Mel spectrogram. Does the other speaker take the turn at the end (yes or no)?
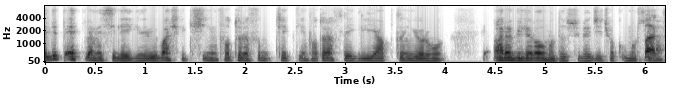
yes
